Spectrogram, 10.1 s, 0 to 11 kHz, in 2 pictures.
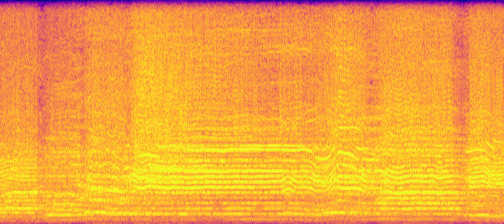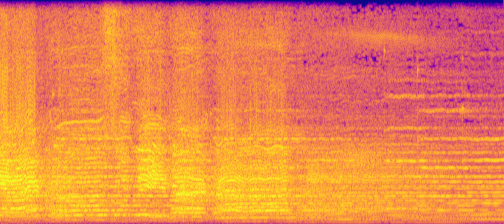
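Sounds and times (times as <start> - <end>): person singing a hymn: 0.0 - 10.0.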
